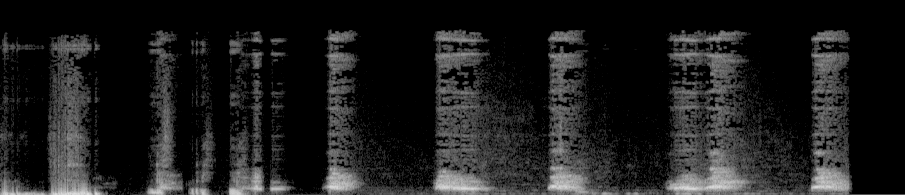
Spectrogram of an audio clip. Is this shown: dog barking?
yes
